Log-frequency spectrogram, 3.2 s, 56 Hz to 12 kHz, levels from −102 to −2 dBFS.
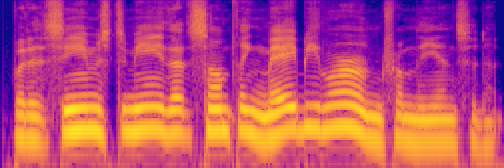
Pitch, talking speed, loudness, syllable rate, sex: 165 Hz, 245 wpm, -16 LUFS, 6.0 syllables/s, male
